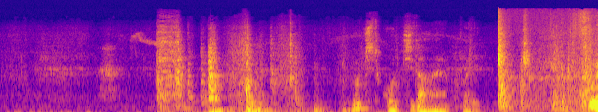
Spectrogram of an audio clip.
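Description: Metal knocks and clanks as a stove pipe is fitted.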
